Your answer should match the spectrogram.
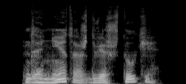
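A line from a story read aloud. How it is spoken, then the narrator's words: Father muttering. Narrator (Russian): бормотал отец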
